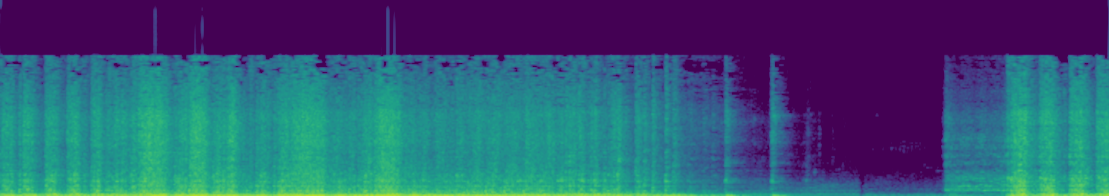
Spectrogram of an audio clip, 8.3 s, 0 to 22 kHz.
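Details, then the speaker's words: Car engine the day after camshaft break-in and idle timing set, idle raised about 100–200 rpm; catches at a fast, lumpy, uneven idle, dies when revved and restarts; rough idle, owner suspects a vacuum leak. "now go to start it up today idles real rough off the start I did a little higher than it was before to maybe buy like a hundred two hundred rpm and then everyone Revit Revit give a gas and then just die"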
